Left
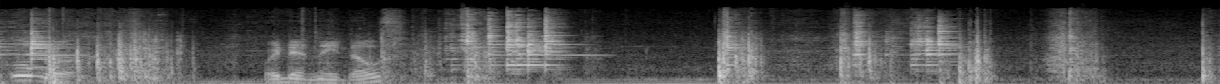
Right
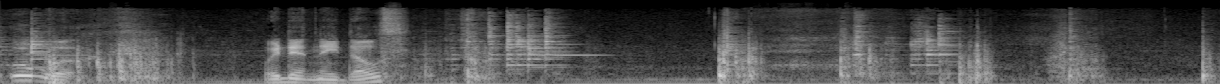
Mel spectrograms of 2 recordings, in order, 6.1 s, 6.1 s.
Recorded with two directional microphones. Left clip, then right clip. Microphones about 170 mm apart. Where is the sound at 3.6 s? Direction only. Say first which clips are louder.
Left 4 dB; 30° left (ahead or behind).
